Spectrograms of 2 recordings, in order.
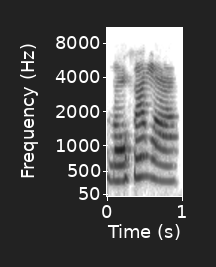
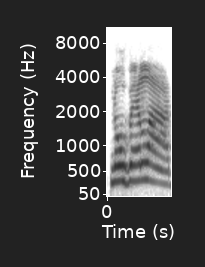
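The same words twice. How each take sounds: First: The middle consonant is an f sound. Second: The middle consonant is a v sound. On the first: The speaker calls it wrong. "Karena udah kebiasaan ke f, jadi novelanya dipanggil novela" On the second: The speaker calls it right. "it's supposed to be nove, novela, novel, v"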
